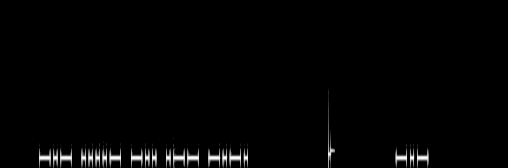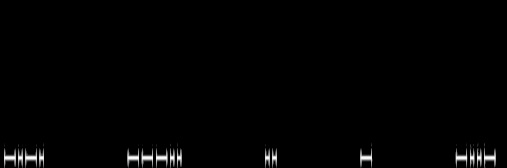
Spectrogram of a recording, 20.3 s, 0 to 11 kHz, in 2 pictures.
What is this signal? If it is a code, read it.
Morse code, heard as a keyed tone, about 17 wpm, spaced as for 7 wpm, 700 Hz. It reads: K4DWC KC8ITX
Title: USA Call Signs - 8x Character Spacing - 17wpm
